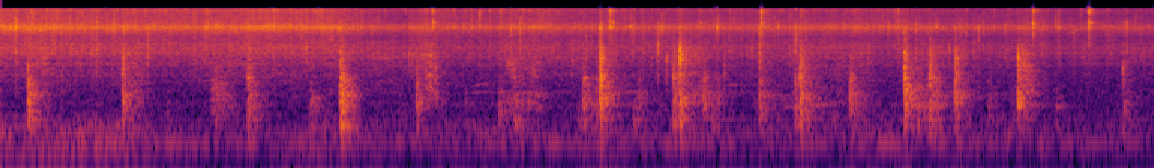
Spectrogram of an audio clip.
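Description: Wooden spatula scraping and knocking against a pan as boiled potatoes are mashed into hot oil and spices, in irregular strokes about one or two a second, over a steady sizzle.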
